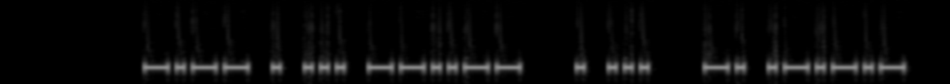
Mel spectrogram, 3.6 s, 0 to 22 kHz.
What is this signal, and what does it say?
Morse code, heard as a keyed tone, about 40 wpm, 700 Hz. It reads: YES, ES N.
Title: Sentences from Top 500 Words and Abbreviations 40wpm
